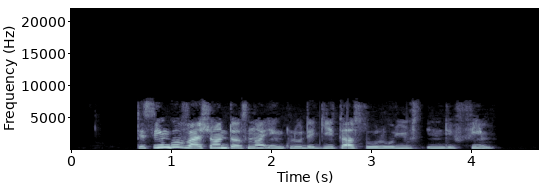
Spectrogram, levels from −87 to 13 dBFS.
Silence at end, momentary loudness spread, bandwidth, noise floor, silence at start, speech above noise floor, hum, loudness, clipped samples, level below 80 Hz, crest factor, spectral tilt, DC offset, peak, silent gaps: 0.45 s; 13 LU; 8 kHz; -66 dBFS; 0.65 s; 46 dB; none; -20 LUFS; under 0.1%; -62 dBFS; 18 dB; -4.5 dB/octave; under 0.1%; -4 dBFS; none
